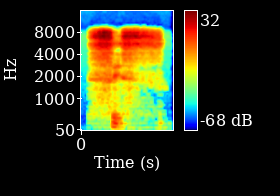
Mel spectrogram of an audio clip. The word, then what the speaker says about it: six: Six is sis. Okay, we don't have the X sound but S sound.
